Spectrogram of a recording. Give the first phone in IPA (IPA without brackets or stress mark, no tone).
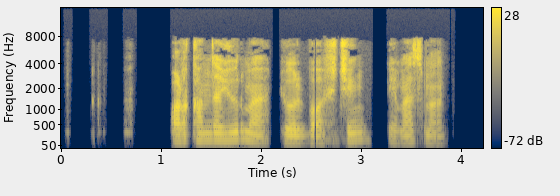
ɒ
